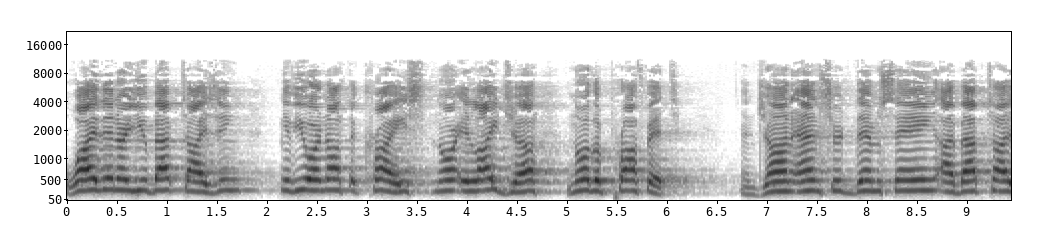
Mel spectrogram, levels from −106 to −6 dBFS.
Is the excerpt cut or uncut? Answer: uncut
